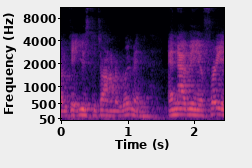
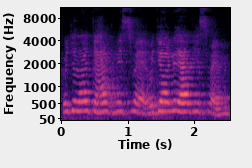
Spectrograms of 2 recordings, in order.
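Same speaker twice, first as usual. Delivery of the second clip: very high, terrible put-on European accent; 9 semitones higher than usual. Retelling meeting a European girl at seventeen, the speaker does a terrible European accent. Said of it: "Which is a terrible European accent".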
